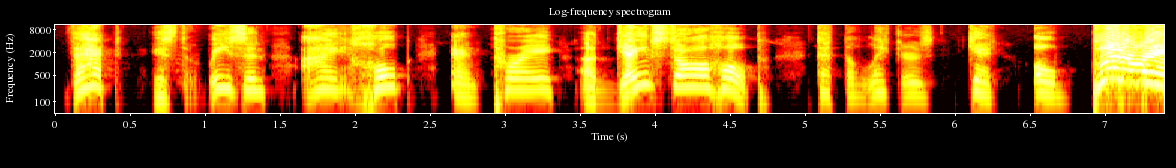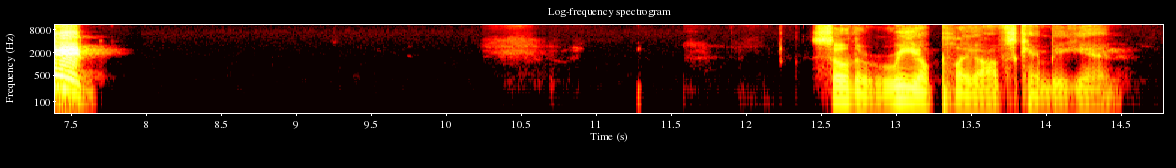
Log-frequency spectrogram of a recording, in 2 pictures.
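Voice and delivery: proud delivery with a swooping pitch. Speaking aloud to people who keep calling you a fool: very proudly. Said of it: "I'm saying it very proudly".

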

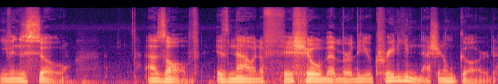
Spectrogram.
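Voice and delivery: dramatic, low, cool movie trailer narrator voice. Reading a news passage aloud in a cool narrator voice. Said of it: "why you gotta make them sound so cool?".

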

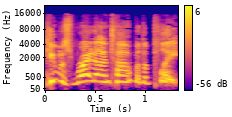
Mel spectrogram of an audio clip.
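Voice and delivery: put-on shrill yelling, pitched very high. Retelling someone thrown out of the game arguing with the umpire; retelling a yell. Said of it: "as he's yelling at the ump".

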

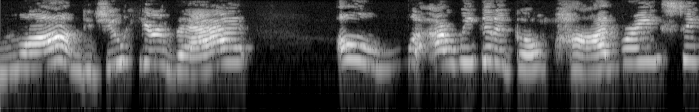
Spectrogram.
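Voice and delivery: very high, hammy, over-the-top kiddie voice. Imitating a child actor's line delivery: over-the-top kids' tv delivery. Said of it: "all his deliveries for every line sound like he's in, like, a fucking kids' T V show".

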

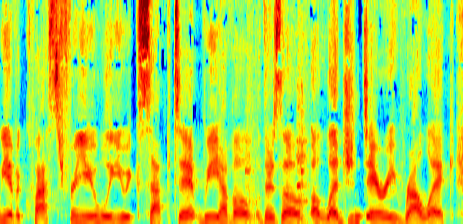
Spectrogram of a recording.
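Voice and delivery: plain

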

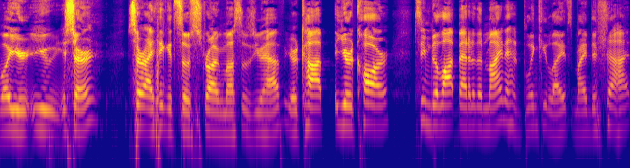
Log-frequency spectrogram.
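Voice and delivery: ordinary talk

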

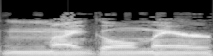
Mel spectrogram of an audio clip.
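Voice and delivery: imitated electrolarynx mechanical voice. Retelling a phone call from a friend's mother: imitating an electrolarynx voice. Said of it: "his mom had a cancer kazoo".

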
